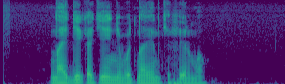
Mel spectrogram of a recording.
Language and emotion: Russian, neutral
